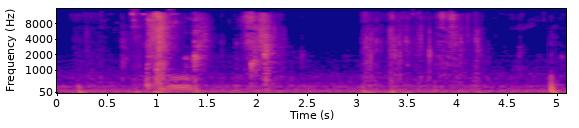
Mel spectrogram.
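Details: A big and a little Basenji mix puppy play-fight, growling low and rumbling, with sharp yips breaking through.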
